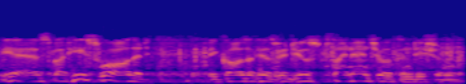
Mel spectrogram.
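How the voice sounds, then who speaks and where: A man acting a grave, deferential village vicar in a gothic radio drama, speaking in a solemn, formal, measured way. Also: mid-range voice, lightly acted. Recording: muffled, tinny, heavy noise behind.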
